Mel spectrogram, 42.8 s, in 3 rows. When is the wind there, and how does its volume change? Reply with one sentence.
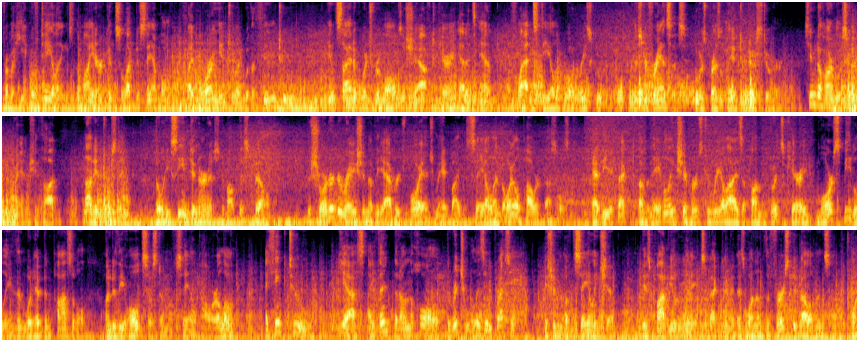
The wind can be heard from 0.0 to 42.7 s, getting quieter then louder.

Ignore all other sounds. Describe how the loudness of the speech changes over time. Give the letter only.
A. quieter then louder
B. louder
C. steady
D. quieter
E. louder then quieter
C.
